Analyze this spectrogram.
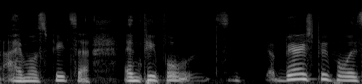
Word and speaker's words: Imo: Ed was pronouncing his name Imo. Okay. His brother was Johnny Emo. His mother was Lena Emo, and for some reason, Eddie was always Eddie Imo.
